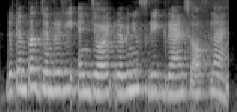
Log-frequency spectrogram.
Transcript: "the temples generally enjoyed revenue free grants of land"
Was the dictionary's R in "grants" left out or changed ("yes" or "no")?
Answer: no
